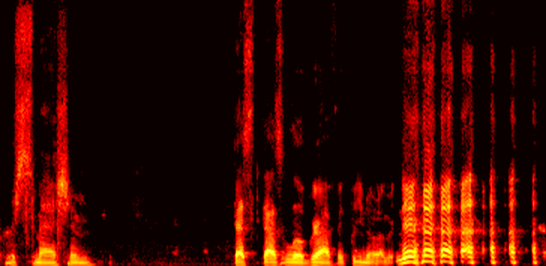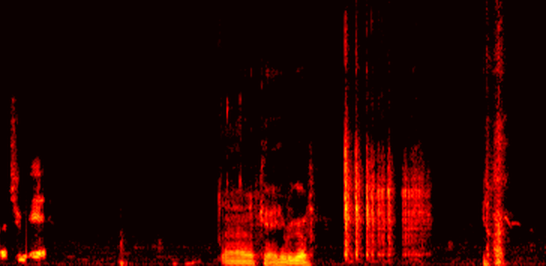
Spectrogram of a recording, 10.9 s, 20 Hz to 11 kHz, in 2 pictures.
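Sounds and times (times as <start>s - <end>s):
speech: 0.0s - 1.0s, 2.3s - 6.0s, 7.6s - 8.7s
dice tumbling across a hard tabletop: 8.5s - 9.8s
dice scraping on a hard tabletop: 8.9s - 9.8s.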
